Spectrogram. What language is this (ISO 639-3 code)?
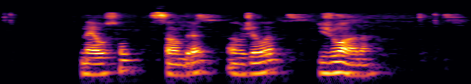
por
